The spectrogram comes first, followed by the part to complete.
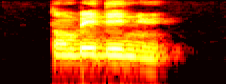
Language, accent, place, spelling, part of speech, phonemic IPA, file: French, France, Lyon, tomber des nues, verb, /tɔ̃.be de ny/, LL-Q150 (fra)-tomber des nues.wav
- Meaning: to be flabbergasted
